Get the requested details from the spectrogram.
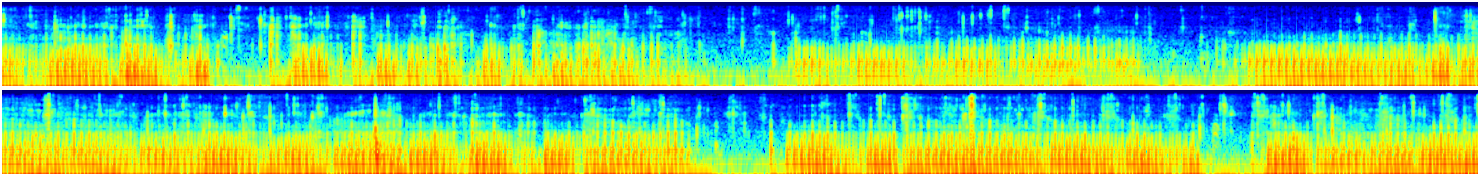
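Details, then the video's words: Gordy the cat eating: a sustained low purr with soft wet chewing and crunching, briefly quieter twice before the rumbling resumes. "Cat Gordy Eating ASMR"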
